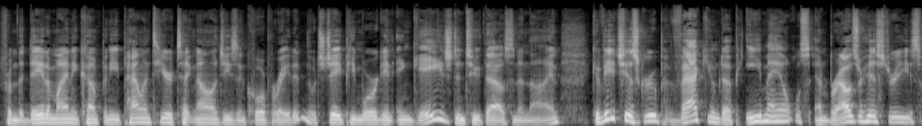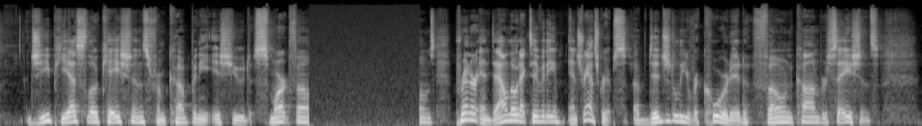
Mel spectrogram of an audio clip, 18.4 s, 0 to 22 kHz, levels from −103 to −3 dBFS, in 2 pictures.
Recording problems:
audio freezing; at 12 s for 1 s

